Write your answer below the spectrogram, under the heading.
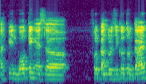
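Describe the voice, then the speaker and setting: At a moderate pace, a man with an Indonesian accent speaks in a monotone, flat intonation, his fairly high voice bright and sharp in tone. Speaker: podcast host, volcano tour guide. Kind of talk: casual interview. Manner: halting.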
